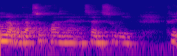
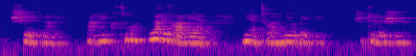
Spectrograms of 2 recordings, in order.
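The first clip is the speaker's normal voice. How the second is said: hushed, soothing promise; calm her gently, keeping the voice down; soft reassurance; 8 dB quieter than usual. A narrator's reading. Officer comforts his sobbing lover, softly reassuring. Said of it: "essayant de la rassurer".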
